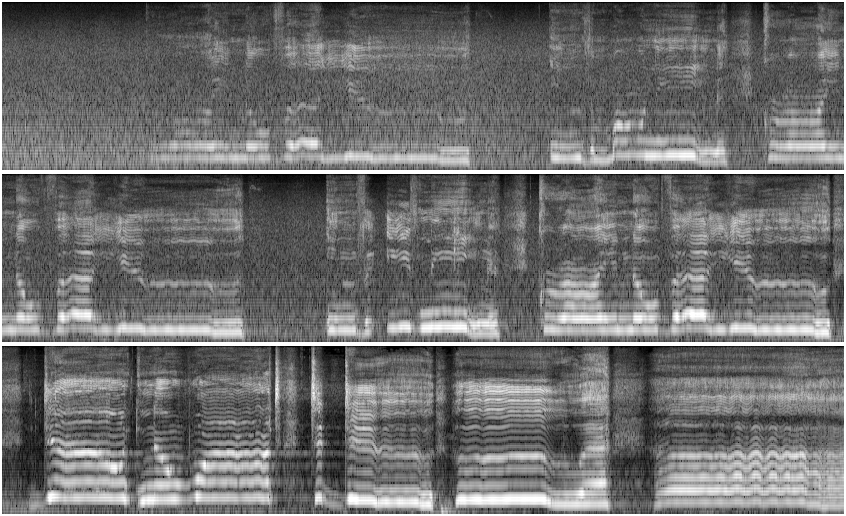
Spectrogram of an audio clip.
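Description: A man's solo singing voice without accompaniment, in a slow soul-reggae style: long held notes in phrases broken by short pauses, with vibrato on the later notes. It begins after a second or so of soft hiss.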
